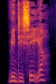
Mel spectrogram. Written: vindicere

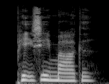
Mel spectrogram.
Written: pc-marked

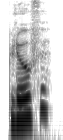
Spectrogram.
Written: bluff

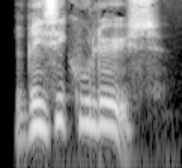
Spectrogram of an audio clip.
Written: risikoløs

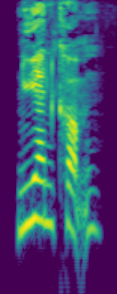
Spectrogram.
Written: nyankommen

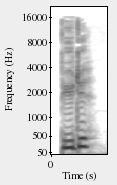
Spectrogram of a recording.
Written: bytte

